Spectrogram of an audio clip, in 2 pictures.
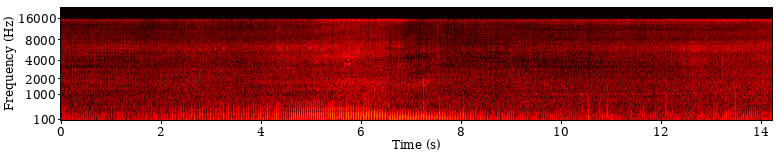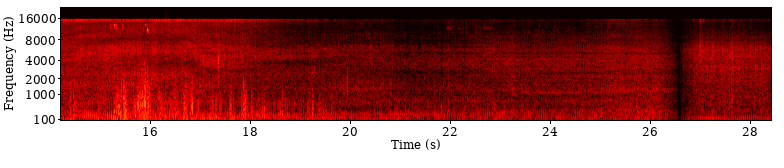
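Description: Motorcycle engines running at road speed as several bikes ride together, with a swell in engine sound about four to six seconds in. The sound drops out briefly near the end.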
